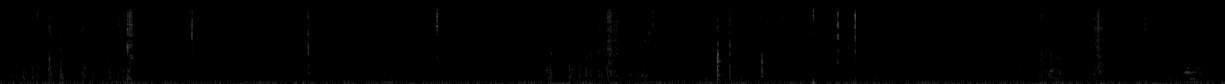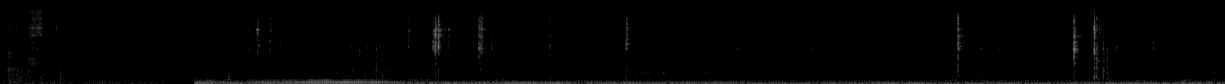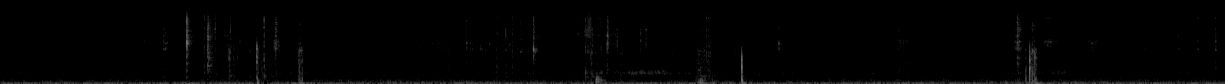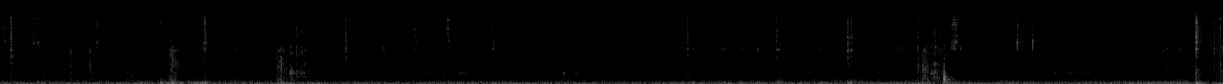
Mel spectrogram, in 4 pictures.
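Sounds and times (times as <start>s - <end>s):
knife scraping soap: 18.5s - 41.8s, 42.6s - 48.9s.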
